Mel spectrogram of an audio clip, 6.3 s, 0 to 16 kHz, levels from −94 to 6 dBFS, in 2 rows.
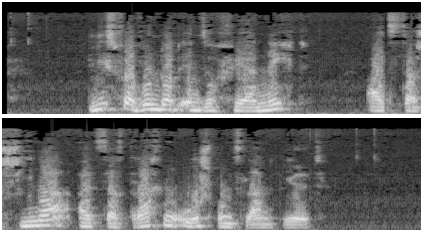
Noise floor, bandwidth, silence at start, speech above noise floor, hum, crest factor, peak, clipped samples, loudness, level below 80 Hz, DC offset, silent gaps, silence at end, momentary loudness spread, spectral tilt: -43 dBFS; 11.5 kHz; 0.65 s; 34 dB; none; 10 dB; 0 dBFS; under 0.1%; -10 LUFS; -40 dBFS; under 0.1%; none; 0.75 s; 6 LU; -6 dB/octave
